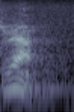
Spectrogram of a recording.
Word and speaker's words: Ren: In Confucius philosophy, the fundamental virtue of a human being is called Ren, spelled Jen for reasons best known to Chinese scholars. I don't know what they are, but it's pronounced Ren.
